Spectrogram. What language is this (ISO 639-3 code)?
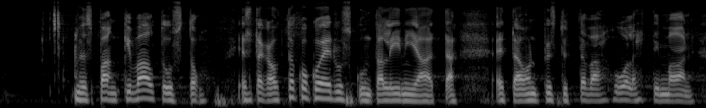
fin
